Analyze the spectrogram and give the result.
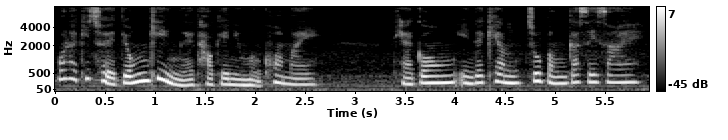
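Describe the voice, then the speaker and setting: A woman's voice: medium pitch, animated, moderate pace, slight background noise, lightly acted. An actress playing a stoic, loving village mother in a radio drama, homely and earnest, with a Taiwanese accent. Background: soft guitar music.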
